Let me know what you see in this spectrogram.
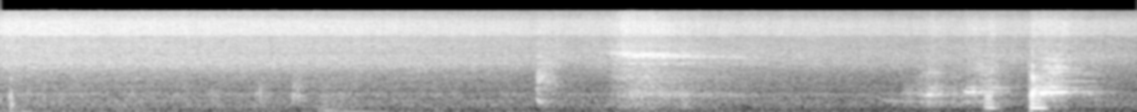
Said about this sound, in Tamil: cooker whistle கண்டுபிடிச்சவன் எவன் கூட பேசி இருந்திருக்கலாம் போல்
